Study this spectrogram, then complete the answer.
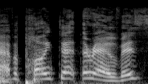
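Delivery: high mock Mancunian; hammed-up Mancunian; Manchester accent. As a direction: say it like a Rovers regular.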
